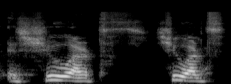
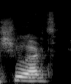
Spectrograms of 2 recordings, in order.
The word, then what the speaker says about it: Schwarz: eh, se pronuncia algo así como es Schwartz, y este va a ser nuestra introducción a nuestra clase.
